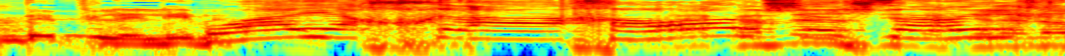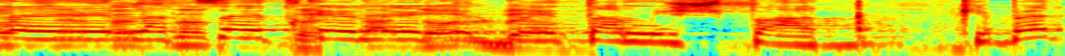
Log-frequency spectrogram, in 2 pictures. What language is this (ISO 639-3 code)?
heb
